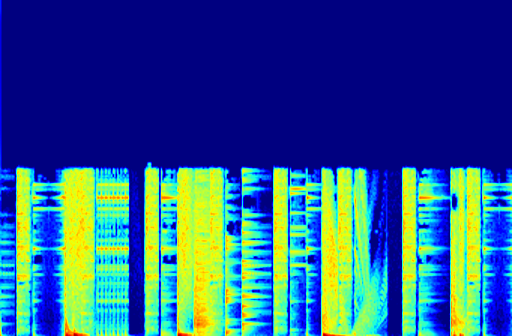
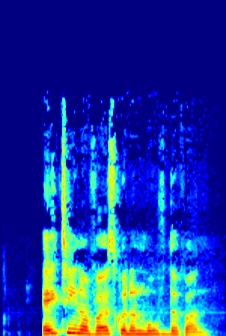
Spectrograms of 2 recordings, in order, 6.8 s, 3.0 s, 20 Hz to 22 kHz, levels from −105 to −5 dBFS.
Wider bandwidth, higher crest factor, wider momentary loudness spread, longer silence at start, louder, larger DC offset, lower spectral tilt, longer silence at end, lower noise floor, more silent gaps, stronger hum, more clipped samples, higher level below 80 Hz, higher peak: second, 11.5 kHz vs 16 kHz; about the same, 18 dB vs 18 dB; about the same, 11 LU vs 9 LU; second, 0.2 s vs 0.55 s; second, -24 LUFS vs -20 LUFS; neither; second, -3 dB/octave vs -4.5 dB/octave; second, 0 s vs 0.3 s; second, -45 dBFS vs -74 dBFS; neither; neither; neither; first, -34 dBFS vs -66 dBFS; second, -6 dBFS vs -2 dBFS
